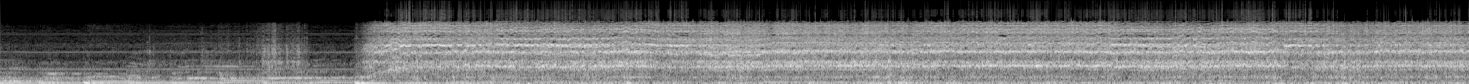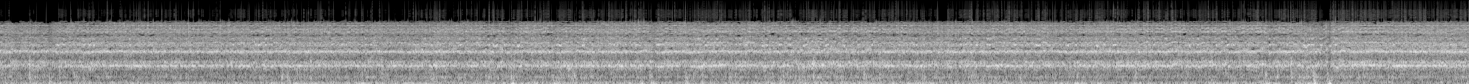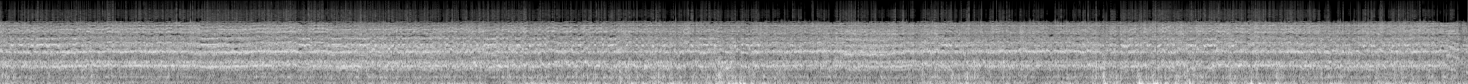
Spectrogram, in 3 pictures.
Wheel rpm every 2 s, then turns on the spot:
0, 20, 200, 220, 230, 220, 220, 230, 230, 240, 230, 230, 230, 230, 230, 230, 220, 220, 230, 230, 230, 220.
none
